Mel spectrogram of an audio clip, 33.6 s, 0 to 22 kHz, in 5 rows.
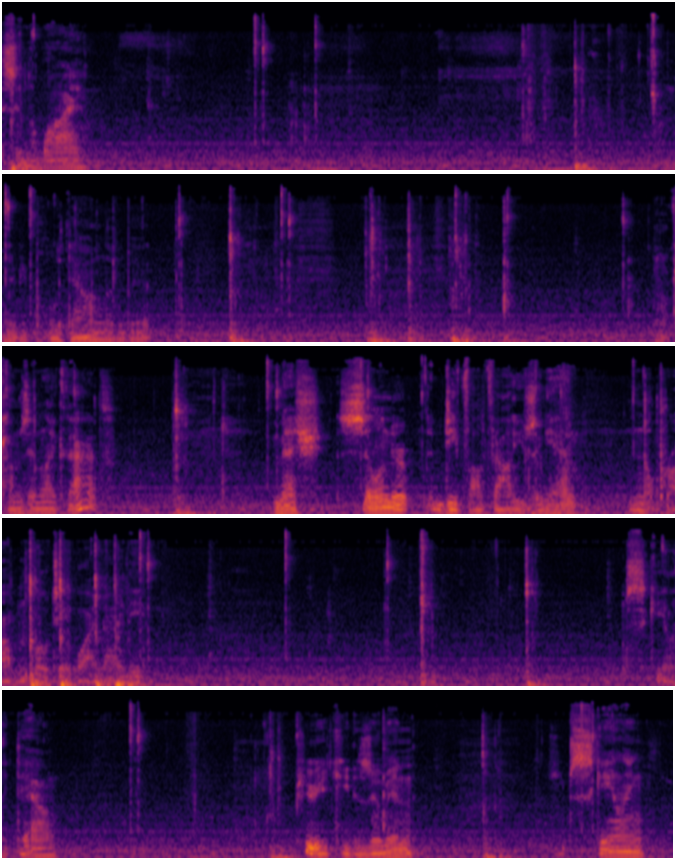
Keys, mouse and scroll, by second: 2.8 scroll down 4, 3.1 middle click, 5.7 KP_1, 7.0 click, 9.0 z, 10.4 alt+a, 10.8 Tab, 11.3 alt+a, 11.4-11.8 scroll down 4, 11.8 middle click, 13.1-13.5 scroll down 1, 13.5 middle click, 14.8 scroll up 2, 15.2 shift+a, 18.4 scroll down 2, 18.8 shift+middle click, 20.4 r, 23.0 click, 24.4 Tab, 25.4 s, 29.6 KP_Decimal, 30.4-31.7 scroll down 3, 31.7 s.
